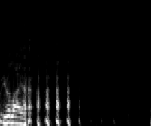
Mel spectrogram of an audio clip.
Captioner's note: Ketawa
